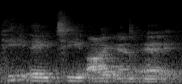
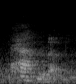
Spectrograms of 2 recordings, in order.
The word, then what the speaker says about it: patina: Anyway, pronunciations. That's important to look up. And I was witness to an argument once about P-A-T-I-N-A.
